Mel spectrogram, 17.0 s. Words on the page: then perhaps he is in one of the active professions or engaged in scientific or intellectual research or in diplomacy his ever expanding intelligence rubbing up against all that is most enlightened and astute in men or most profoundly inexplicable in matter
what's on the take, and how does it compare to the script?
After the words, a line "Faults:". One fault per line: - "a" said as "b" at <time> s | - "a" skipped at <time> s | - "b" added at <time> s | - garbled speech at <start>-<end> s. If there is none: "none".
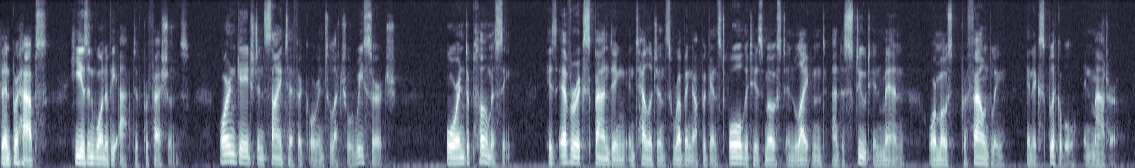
then perhaps he is in one of the active professions or engaged in scientific or intellectual research or in diplomacy his ever expanding intelligence rubbing up against all that is most enlightened and astute in men or most profoundly inexplicable in matter
Faults:
none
